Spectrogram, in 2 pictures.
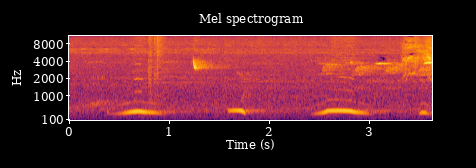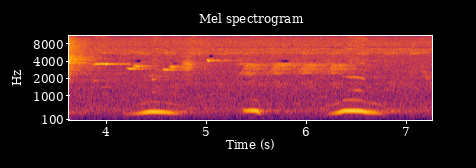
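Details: Rose-crowned fruit dove in Australia giving soft, low hooting coos, long and short notes alternating about once a second, with faint high chirps of other birds behind.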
